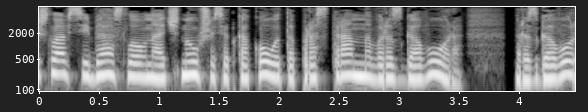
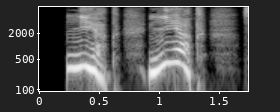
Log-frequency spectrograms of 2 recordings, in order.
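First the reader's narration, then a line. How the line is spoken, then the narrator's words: Screaming. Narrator (Russian): снова закричала я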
